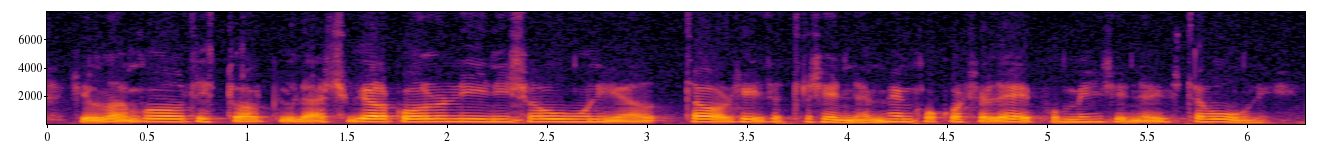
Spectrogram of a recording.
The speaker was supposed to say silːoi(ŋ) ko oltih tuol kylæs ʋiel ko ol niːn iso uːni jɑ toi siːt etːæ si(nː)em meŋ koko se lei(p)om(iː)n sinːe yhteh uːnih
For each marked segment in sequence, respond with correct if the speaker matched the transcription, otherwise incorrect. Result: correct, correct, correct, correct

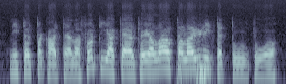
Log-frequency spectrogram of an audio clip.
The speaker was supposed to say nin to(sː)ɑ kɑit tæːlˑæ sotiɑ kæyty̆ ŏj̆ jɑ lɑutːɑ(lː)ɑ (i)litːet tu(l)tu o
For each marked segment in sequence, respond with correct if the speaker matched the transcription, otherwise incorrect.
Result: incorrect: tː, correct, incorrect: y, correct

